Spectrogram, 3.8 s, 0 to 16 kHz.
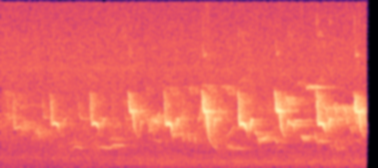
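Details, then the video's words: A thrush nightingale sings a rapid series of sharp, high, clicking and whistled notes, about three per second, over a soft background hiss; recorded at Arnhem, Netherlands, on 16 May 2010. "Noordse Nachtegaal (Trush Nightingale, Lusciana lusciana)"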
